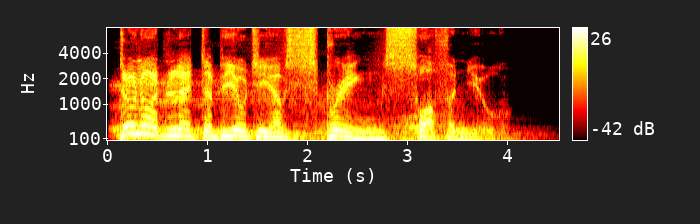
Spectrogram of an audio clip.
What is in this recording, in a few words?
Male Mogu, HAPPY NOBLEGARDEN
